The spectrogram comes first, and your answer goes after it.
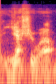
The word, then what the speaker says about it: Yeshua: have existed, there was no letter J in the alphabet, which is why you'll hear people refer to him as Yeshua on videos. That's how they believe his name would have been pronounced.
